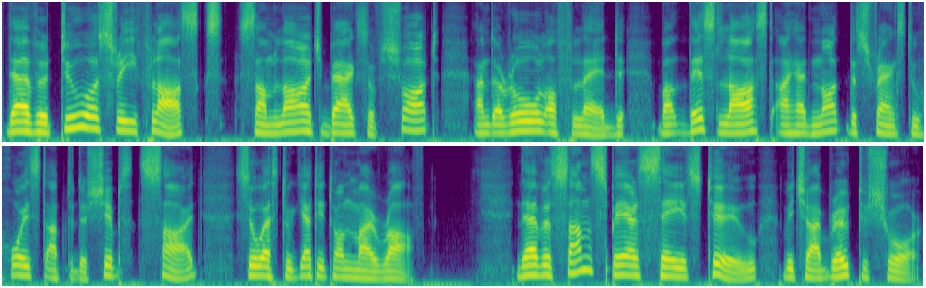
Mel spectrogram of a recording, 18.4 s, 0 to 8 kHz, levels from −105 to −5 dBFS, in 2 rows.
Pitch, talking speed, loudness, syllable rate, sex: 140 Hz, 165 wpm, -18 LUFS, 3.6 syllables/s, male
